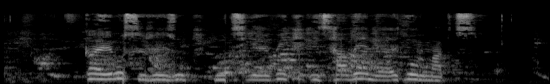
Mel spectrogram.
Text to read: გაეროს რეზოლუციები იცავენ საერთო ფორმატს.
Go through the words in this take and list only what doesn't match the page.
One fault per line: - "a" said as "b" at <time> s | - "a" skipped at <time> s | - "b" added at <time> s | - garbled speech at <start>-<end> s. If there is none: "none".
- "საერთო" skipped at 3.8 s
